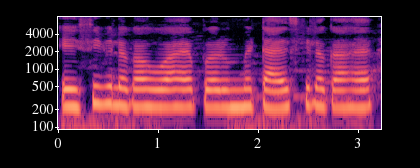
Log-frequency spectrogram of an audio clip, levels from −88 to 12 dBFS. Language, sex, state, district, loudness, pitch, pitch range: Hindi, female, Jharkhand, Deoghar, -13 LUFS, 225 Hz, 220-230 Hz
